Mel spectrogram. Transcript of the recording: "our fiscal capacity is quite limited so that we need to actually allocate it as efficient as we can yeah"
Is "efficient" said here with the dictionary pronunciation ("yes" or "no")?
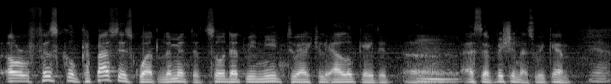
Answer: yes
